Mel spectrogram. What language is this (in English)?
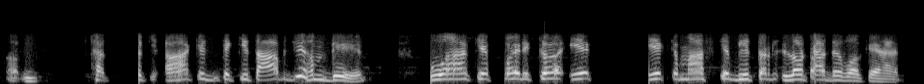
Maithili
